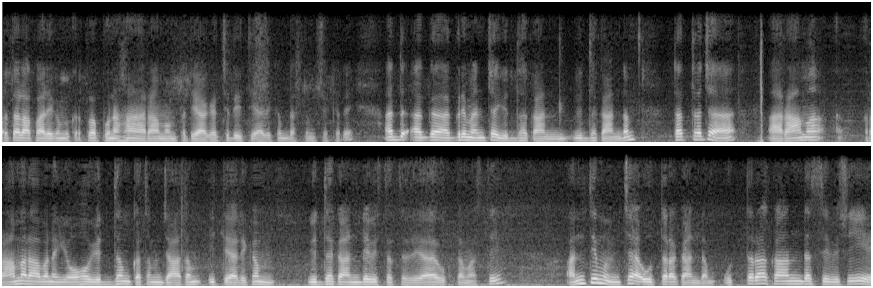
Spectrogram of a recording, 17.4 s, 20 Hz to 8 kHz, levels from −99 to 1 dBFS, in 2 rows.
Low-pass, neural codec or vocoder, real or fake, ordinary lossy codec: 7.2 kHz; codec, 16 kHz in and 24 kHz out, 1 kbps, XY-Tokenizer; fake; none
